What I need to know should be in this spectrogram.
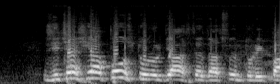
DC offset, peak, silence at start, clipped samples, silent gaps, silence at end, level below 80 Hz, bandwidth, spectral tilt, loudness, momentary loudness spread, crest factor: under 0.1%; -2 dBFS; 0.45 s; under 0.1%; none; 0 s; -52 dBFS; 11.5 kHz; -7 dB/octave; -13 LUFS; 5 LU; 10 dB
